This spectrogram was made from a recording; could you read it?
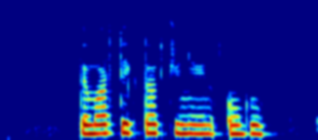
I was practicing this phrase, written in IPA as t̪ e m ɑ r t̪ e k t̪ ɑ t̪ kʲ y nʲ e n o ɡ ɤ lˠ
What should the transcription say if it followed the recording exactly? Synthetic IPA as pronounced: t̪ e m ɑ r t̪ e k t̪ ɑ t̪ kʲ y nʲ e n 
